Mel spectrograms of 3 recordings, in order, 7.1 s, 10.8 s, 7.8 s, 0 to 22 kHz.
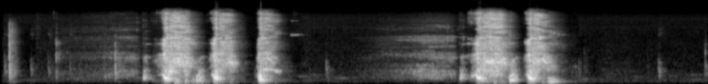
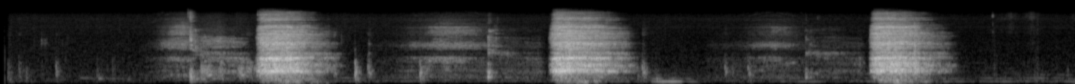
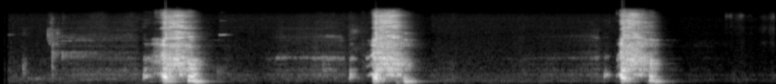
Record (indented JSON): {
  "cough_length": "7.1 s",
  "cough_amplitude": 29501,
  "cough_signal_mean_std_ratio": 0.36,
  "exhalation_length": "10.8 s",
  "exhalation_amplitude": 9674,
  "exhalation_signal_mean_std_ratio": 0.36,
  "three_cough_length": "7.8 s",
  "three_cough_amplitude": 28812,
  "three_cough_signal_mean_std_ratio": 0.3,
  "survey_phase": "beta (2021-08-13 to 2022-03-07)",
  "age": "45-64",
  "gender": "Male",
  "wearing_mask": "No",
  "symptom_none": true,
  "smoker_status": "Never smoked",
  "respiratory_condition_asthma": false,
  "respiratory_condition_other": false,
  "recruitment_source": "REACT",
  "submission_delay": "3 days",
  "covid_test_result": "Negative",
  "covid_test_method": "RT-qPCR",
  "influenza_a_test_result": "Negative",
  "influenza_b_test_result": "Negative"
}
